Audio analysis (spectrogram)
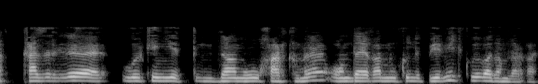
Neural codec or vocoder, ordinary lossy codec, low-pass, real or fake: codec, 16 kHz in and 24 kHz out, 1.1 kbps, FireRedTTS-2 codec; MP3, 24 kbps; 7.2 kHz; fake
